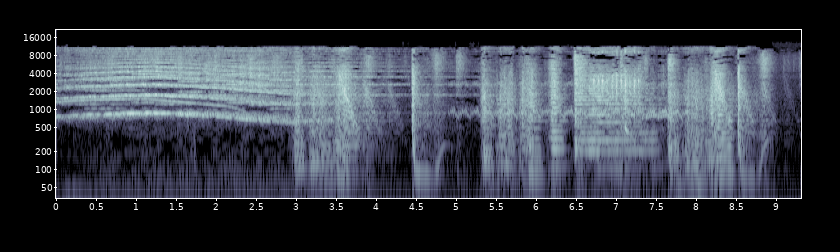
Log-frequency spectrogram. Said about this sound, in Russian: А инспектор гаджет начинается с сирены.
